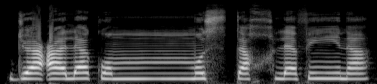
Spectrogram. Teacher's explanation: ہم میم ساکن کو دوسرے میم میں ملا کے ایک ہی میم غنہ اور تشدید کے ساتھ پڑھیں گے۔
